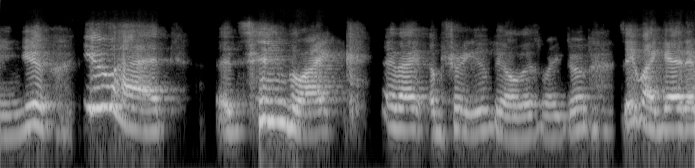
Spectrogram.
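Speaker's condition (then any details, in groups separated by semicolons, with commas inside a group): Cerebral palsy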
